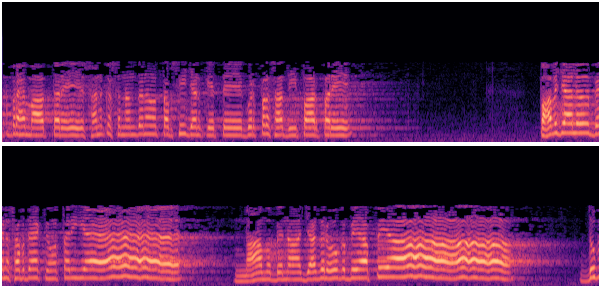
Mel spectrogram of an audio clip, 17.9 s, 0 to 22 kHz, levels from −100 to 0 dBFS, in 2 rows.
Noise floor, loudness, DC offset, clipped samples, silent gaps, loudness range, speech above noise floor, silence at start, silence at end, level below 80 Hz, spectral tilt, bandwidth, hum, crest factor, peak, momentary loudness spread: -66 dBFS; -21 LUFS; under 0.1%; under 0.1%; none; 11 LU; 45 dB; 0 s; 0 s; -70 dBFS; -10.5 dB/octave; 4 kHz; none; 16 dB; -6 dBFS; 16 LU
